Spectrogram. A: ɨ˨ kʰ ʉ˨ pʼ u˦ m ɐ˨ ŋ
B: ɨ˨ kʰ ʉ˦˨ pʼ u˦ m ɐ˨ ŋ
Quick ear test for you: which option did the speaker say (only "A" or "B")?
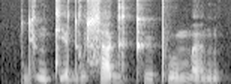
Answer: B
